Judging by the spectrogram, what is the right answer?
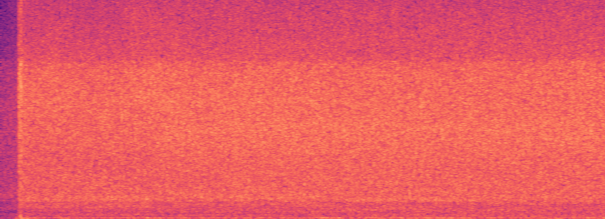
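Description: Rio Seco Falls near Salybia on a muddy nature trail: a steady, loud, broadband roar of falling water fills the whole stretch without a break and with no voices.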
